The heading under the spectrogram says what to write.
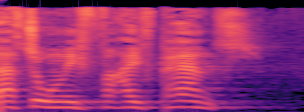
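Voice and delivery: half-whispered, hushed stage whisper. Retelling a remark to his wife during market haggling: retelling a half-whisper. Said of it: "I whispered in my dear wife's ear".

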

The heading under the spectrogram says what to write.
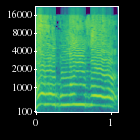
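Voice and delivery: furious, loud, high, angry shouted outburst. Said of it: "he was just furious".

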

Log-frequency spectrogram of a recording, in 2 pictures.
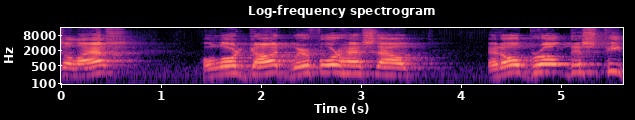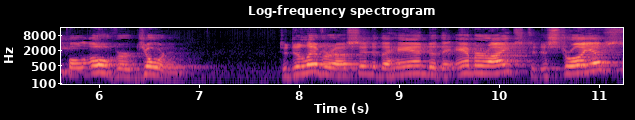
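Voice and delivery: loud, bitter lament. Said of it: "sense the bitterness in that tone".

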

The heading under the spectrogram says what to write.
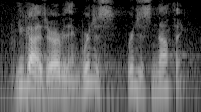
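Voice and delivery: ordinary talk

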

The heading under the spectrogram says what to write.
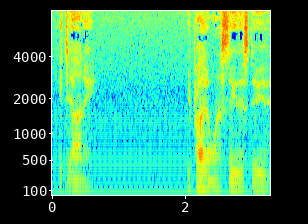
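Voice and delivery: soft, lifeless, dead-sounding, barely-there near whisper. Showing how not to offer a child something from the Bible, soft, dead voice. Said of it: "don't be soft and dead".

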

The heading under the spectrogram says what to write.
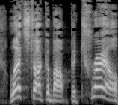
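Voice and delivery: ordinary talk

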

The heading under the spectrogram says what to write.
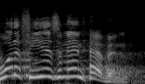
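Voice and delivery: very high-pitched sarcastic tone. Retelling how a man asked the lady a question, retelling a sarcastic question. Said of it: "He asked her sarcastically".

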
